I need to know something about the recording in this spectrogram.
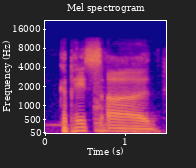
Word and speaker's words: CAPACE: And I want to say is it pronounced CAPACE? Is it CAPACE? That's right. Yeah. CAPACE.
